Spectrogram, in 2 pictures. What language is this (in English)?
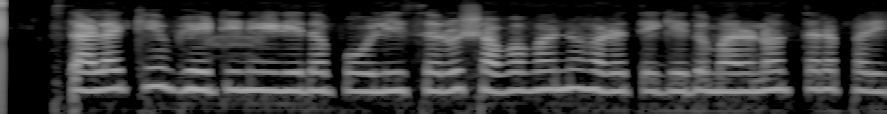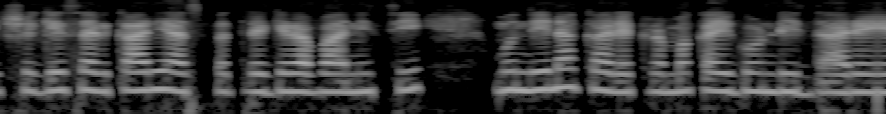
Kannada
